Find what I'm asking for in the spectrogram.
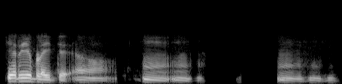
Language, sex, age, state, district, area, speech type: Malayalam, male, 45-60, Kerala, Idukki, rural, conversation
